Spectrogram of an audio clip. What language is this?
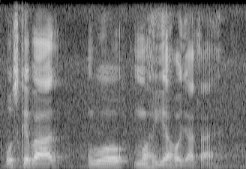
Urdu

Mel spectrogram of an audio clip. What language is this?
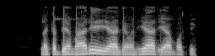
Indus Kohistani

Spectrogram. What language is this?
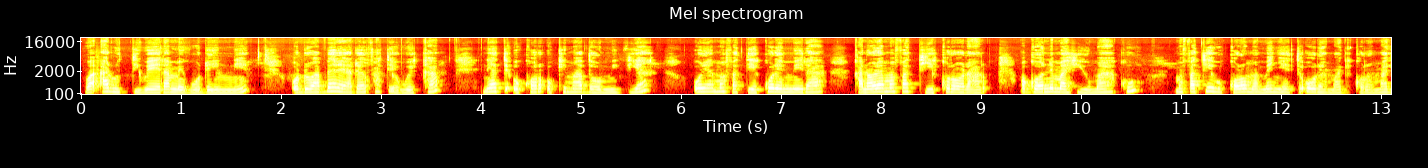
Kikuyu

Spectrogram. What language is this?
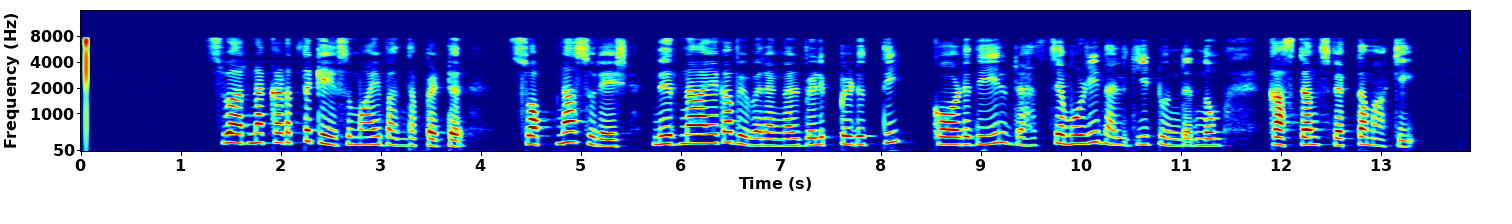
Malayalam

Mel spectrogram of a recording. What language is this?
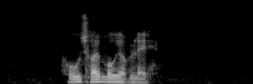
Cantonese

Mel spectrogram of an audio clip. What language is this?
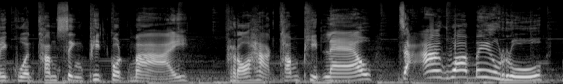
Thai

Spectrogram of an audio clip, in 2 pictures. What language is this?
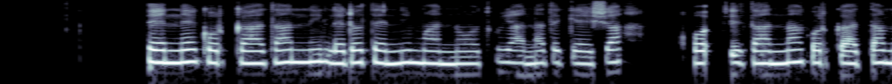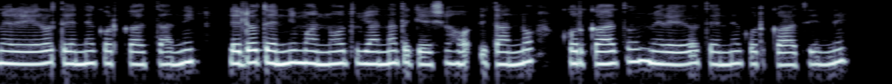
Sidamo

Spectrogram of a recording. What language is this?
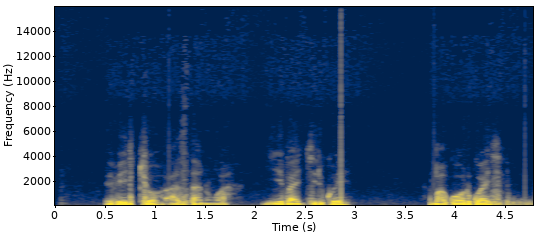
Kinyarwanda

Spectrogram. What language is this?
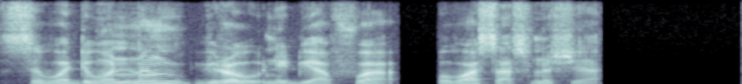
Akan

